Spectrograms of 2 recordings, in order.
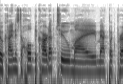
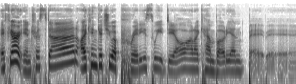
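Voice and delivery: put-on Valley girl accent and speech pattern. In an accent guessing game, a podcast host delivers a phrase: valley girl accent. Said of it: "Valley girl?".

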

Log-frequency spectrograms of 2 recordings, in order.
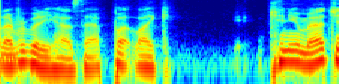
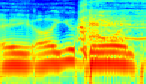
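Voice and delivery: imitated Brooklyn accent; 2 semitones higher than usual. Imitating a father from Brooklyn greeting someone: imitating a Brooklyn accent. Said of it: "my dad is from Brooklyn".

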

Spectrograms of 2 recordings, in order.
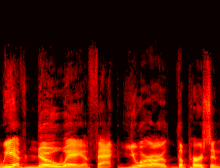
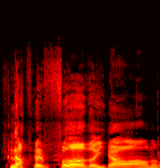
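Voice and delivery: put-on American Southern accent. Playing a humble Southern sea witch addressing Your Honor, in a Southern accent. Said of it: "Why are you Southern now?".

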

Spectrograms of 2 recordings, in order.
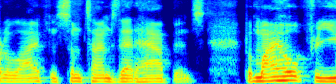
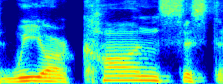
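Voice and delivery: put-on British accent; 2 semitones higher, 3 dB quieter than usual. Quoting a man from a group that has been around 47 years; British accent. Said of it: "here's what he said in his British accent".

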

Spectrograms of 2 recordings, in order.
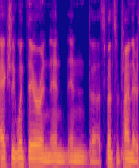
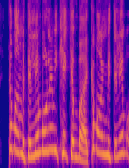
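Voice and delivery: dumb, squeaky, very high-pitched goofy boxer caricature. Retelling a stupid Mike Tyson impression done for a radio show. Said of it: "I do a stupid Mike Tyson impression".

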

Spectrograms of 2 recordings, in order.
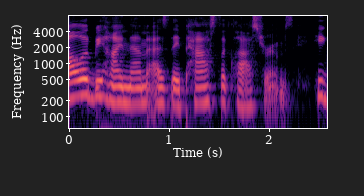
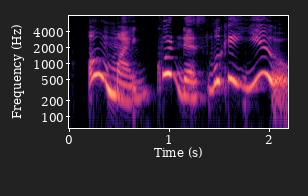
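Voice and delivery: very high, drawn-out, sing-song cooing; 11 semitones higher, 8 dB louder than usual. An old man lowers himself to a baby in a basket, cooing in a high voice. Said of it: "the old man cooed in a high voice".

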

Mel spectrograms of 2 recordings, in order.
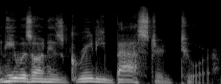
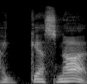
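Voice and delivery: timid, meek, humble submissive tone. A hotel room service attendant answers an angry man, meekly. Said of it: "I said meekly".

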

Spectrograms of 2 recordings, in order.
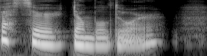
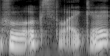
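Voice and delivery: amused, chuckling with a little laugh. Ron replies to Hermione in the train carriage, chuckling. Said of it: "Ron chuckled".

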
